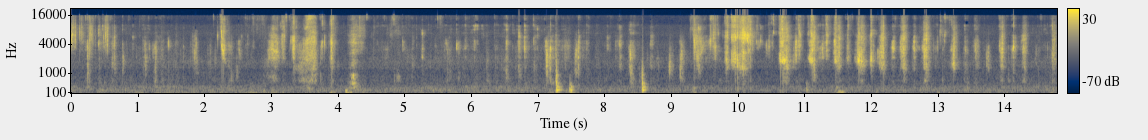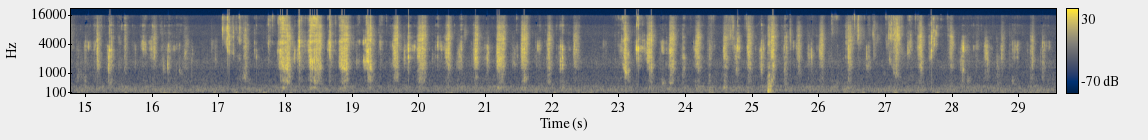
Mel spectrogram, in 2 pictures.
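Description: Close-miked eating sounds from a mouthful of chicken liver and gizzard curry with rice, raw shallots and green chillies: crunching and chewing with wet mouth clicks, coming in irregular bursts.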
